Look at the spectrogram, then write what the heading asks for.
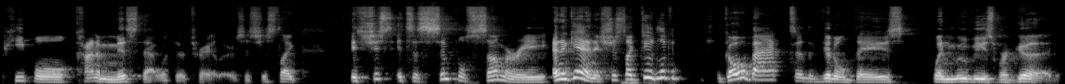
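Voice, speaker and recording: A middle-aged man with a nasal voice hosting a casual livestream interview, rambling and swearing freely as he gets animated. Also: mid-range voice, moderate pace. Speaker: podcast host.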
